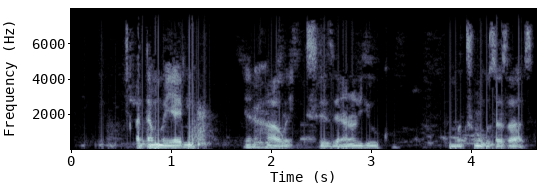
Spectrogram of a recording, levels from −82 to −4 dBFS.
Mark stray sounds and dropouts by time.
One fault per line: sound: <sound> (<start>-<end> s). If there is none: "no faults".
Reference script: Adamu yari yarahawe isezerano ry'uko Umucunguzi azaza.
no faults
